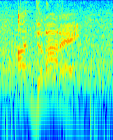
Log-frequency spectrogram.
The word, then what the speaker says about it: Andrade: The Scottish psychopath Drew McIntyre versus El Idolo Andrade. I'm surprised you pronounced that right, Cole.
